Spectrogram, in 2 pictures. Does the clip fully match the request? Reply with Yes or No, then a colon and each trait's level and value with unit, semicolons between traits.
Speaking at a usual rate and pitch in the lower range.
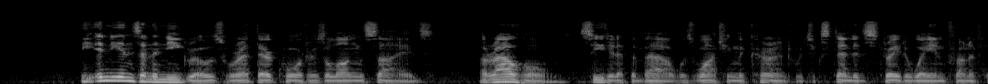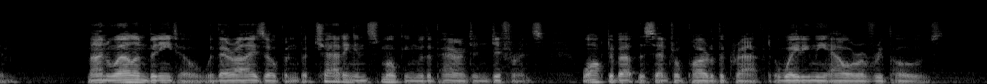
Yes: average, 170 wpm; very low, 90 Hz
